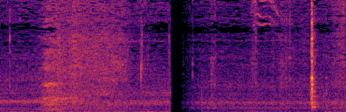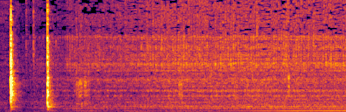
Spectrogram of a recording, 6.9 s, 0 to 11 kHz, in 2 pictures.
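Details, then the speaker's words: Tiny Computers Pentium 3 450 Windows 98 PC: the power supply fan, first stuck and not spinning (possibly clogged with dust), now spins up freely. Low steady hum with an airy rush building over a few seconds; normal fan running. "running now that's spinning okay alright that's spinning alright"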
